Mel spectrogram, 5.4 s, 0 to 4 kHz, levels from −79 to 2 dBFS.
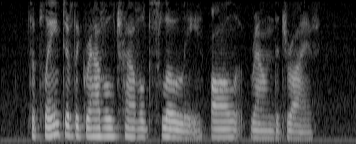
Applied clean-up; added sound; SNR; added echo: none; none; none; none.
